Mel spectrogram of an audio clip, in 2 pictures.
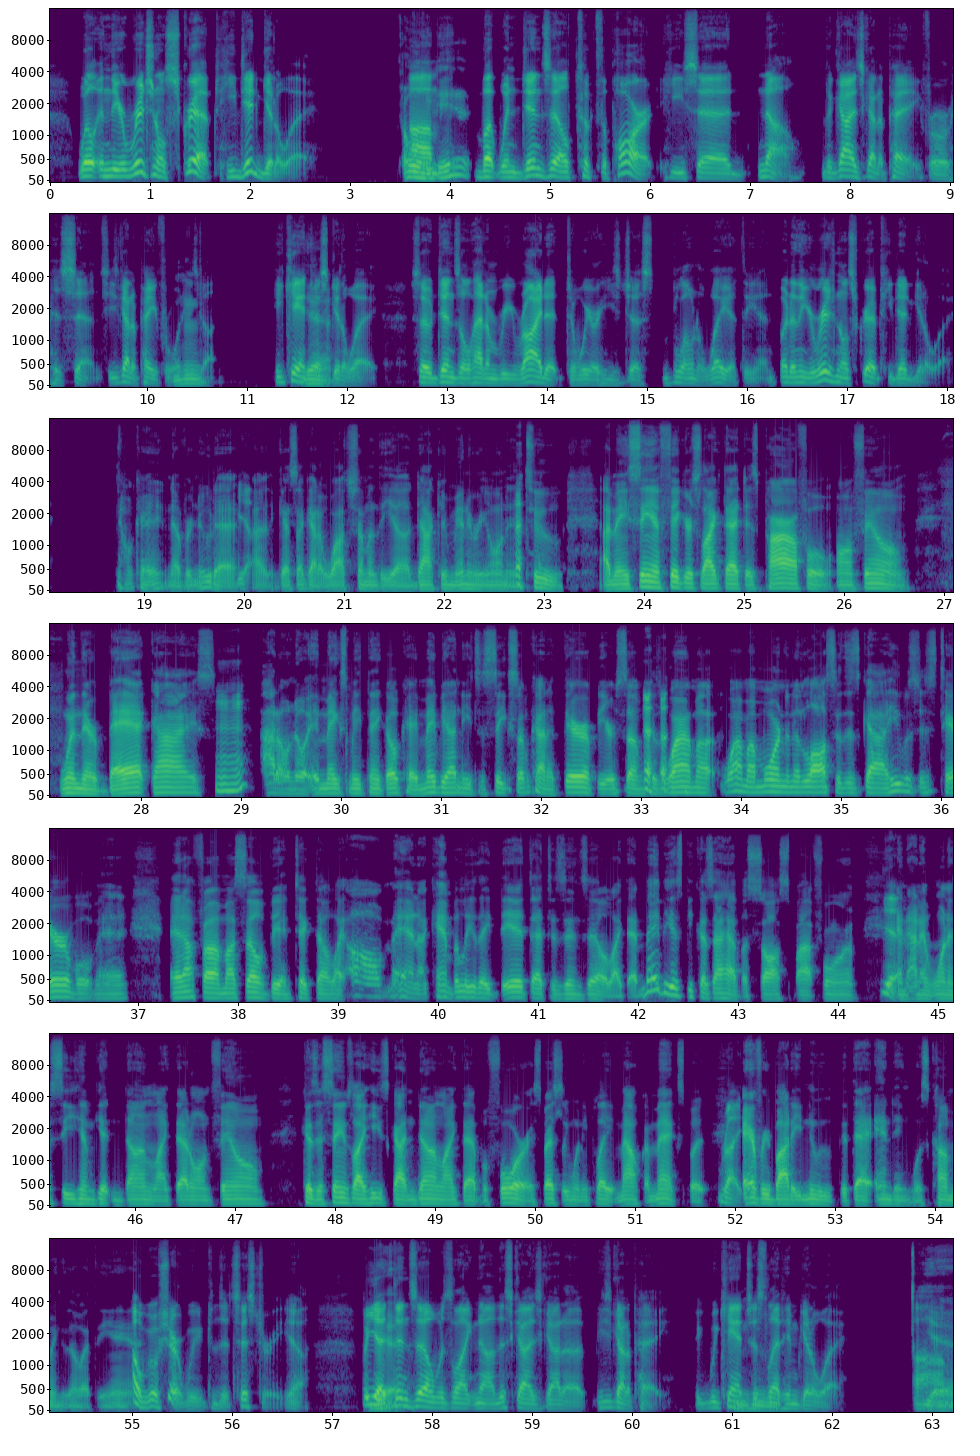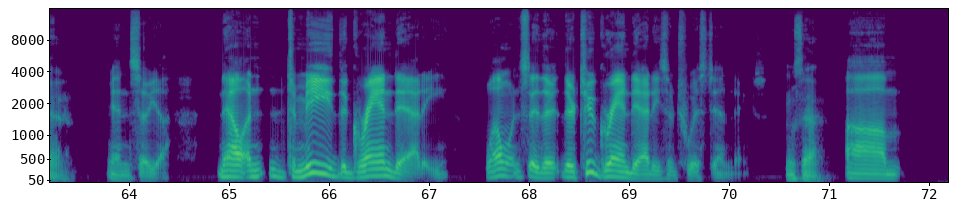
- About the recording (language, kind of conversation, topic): English, unstructured, Which movie should I watch for the most surprising ending?
- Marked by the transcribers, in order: other background noise; chuckle; laugh; tapping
